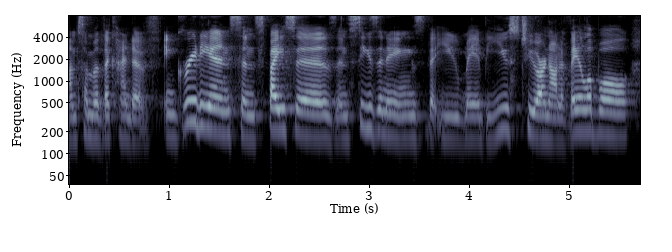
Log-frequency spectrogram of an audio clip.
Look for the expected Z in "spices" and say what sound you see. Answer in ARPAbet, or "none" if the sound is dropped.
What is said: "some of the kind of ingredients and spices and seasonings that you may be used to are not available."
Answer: Z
